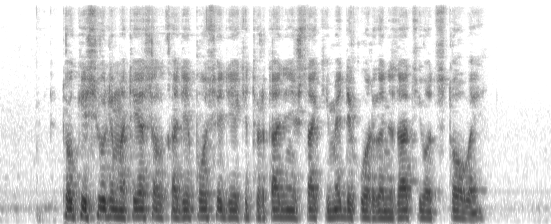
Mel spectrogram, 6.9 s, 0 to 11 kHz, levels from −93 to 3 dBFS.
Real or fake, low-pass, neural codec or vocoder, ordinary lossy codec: real; 9.9 kHz; none; AAC, 64 kbps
